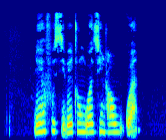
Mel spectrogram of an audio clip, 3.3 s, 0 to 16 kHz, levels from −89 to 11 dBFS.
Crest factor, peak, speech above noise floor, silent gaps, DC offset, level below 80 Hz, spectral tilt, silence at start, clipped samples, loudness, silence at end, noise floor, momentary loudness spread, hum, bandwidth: 16 dB; -12 dBFS; 36 dB; none; under 0.1%; -82 dBFS; -4 dB/octave; 0.7 s; under 0.1%; -27 LUFS; 0.55 s; -63 dBFS; 4 LU; none; 11.5 kHz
